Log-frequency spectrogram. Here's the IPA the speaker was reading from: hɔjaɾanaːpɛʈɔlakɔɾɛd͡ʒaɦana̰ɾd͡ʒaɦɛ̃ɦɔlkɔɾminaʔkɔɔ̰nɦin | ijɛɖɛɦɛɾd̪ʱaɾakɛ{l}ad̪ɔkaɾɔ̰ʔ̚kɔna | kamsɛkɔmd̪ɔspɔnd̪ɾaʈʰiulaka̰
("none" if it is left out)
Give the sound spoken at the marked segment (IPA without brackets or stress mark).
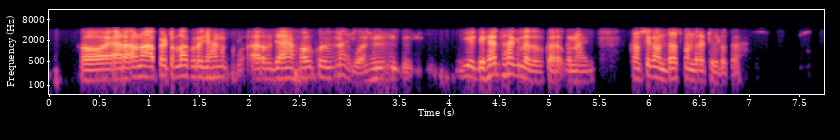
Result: l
